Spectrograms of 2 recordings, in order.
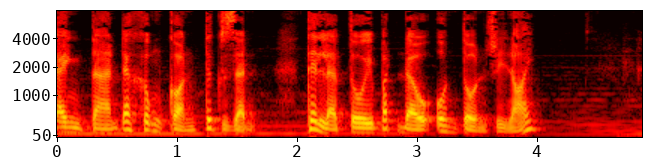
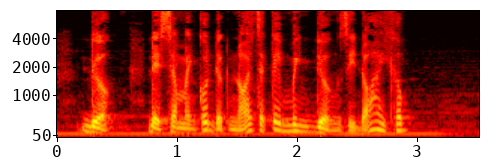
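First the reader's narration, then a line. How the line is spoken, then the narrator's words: Sulky, resentful. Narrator (Vietnamese): Vương Thành hậm hực rồi nói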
